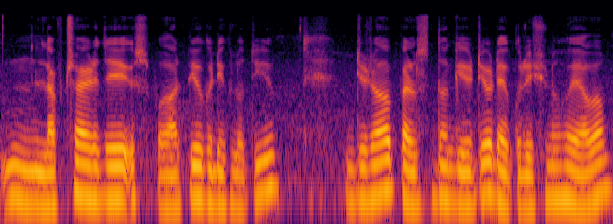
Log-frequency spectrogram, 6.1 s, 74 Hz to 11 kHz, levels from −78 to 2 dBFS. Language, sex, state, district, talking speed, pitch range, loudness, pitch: Punjabi, male, Punjab, Kapurthala, 135 wpm, 115-140 Hz, -16 LUFS, 130 Hz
